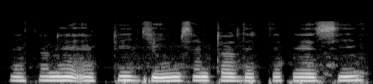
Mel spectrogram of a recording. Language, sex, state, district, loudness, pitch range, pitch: Bengali, male, Assam, Hailakandi, -14 LUFS, 170-180 Hz, 175 Hz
